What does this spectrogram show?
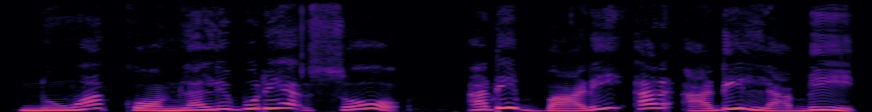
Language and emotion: Santali, disgusted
